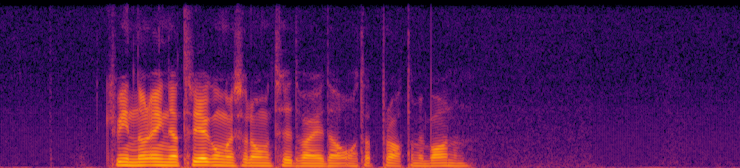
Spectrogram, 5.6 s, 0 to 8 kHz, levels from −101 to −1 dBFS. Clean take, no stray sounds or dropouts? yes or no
yes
